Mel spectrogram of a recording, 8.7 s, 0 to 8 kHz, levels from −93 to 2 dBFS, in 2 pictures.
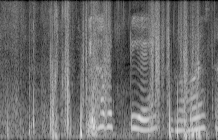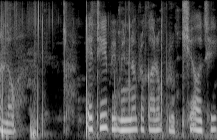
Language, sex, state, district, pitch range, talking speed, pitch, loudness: Odia, female, Odisha, Khordha, 225-265 Hz, 60 wpm, 235 Hz, -23 LUFS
